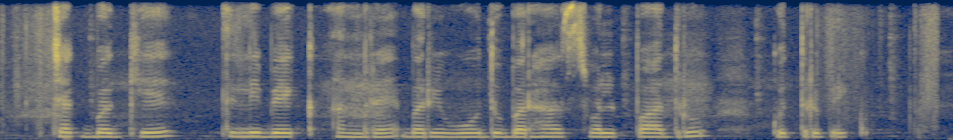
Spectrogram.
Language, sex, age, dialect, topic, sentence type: Kannada, female, 25-30, Central, banking, statement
